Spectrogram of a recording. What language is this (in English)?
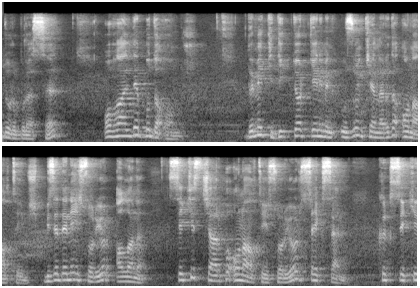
Turkish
